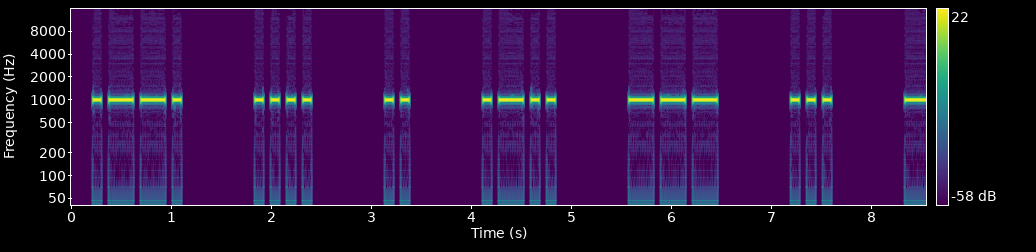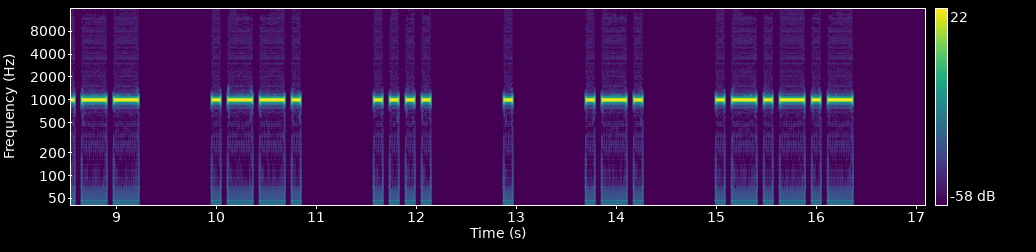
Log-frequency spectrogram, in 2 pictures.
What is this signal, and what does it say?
Morse code, heard as a keyed tone, about 15 wpm, spaced as for 8 wpm, 1000 Hz. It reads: PHILOSOPHER.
